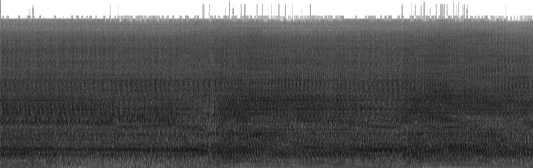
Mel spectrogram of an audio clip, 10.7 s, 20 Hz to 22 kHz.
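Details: Subaru EJ25 at idle: a repetitive knock through a noisy, rattly idle that keeps pace with engine speed. Owner unsure whether it is piston slap or rod bearings.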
